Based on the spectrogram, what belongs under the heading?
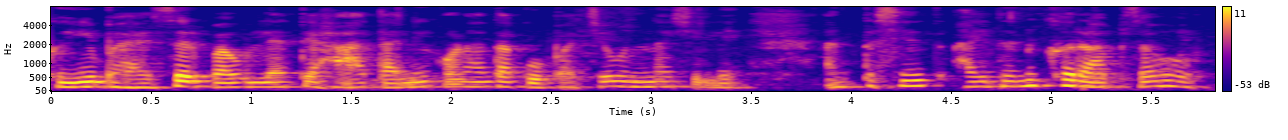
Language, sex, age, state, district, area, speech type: Goan Konkani, female, 60+, Goa, Canacona, rural, spontaneous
